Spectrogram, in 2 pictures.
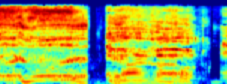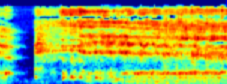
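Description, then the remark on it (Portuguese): Long, loud, gravelly burps after chugging Sprite lemon-lime soda in a Sprite Challenge follow one another with brief silent gaps, croaking with a strong harmonic rumble, and the last one stretches on for several seconds. “E aqui há tempos alguma coisa chamada então Sprite Challenge, em que jovens engolem à bruta a popular gasosa de lima-limão. Gasosa de lima. E aguardam que surja um potente arroto.”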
